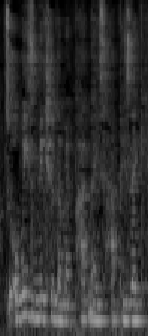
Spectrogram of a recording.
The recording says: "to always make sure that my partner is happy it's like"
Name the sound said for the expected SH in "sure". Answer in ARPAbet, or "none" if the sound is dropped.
SH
